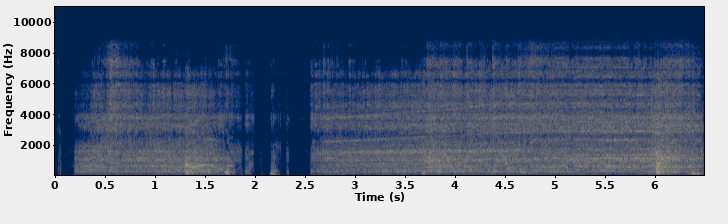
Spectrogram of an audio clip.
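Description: Film trailer soundtrack: a dense, loud wash of music and sound effects. It cuts out briefly about two seconds in, then swells back.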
